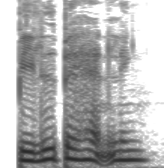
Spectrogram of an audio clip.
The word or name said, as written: billedbehandling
